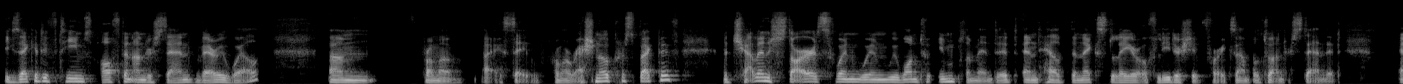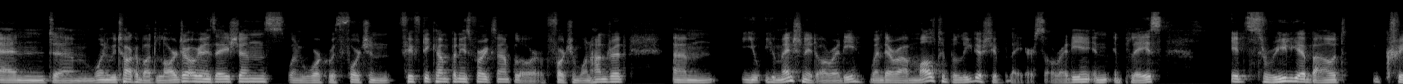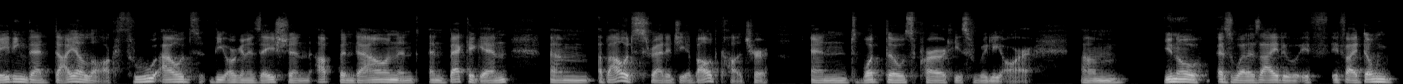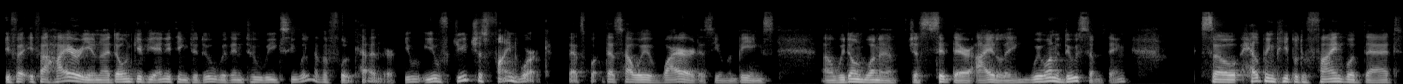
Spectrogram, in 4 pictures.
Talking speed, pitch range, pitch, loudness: 185 wpm, 95-125 Hz, 110 Hz, -27 LUFS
